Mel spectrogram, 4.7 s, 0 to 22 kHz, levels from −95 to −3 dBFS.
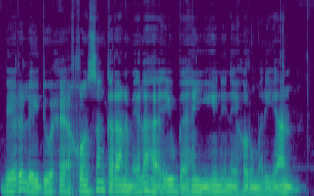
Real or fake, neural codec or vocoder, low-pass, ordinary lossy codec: real; none; none; none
